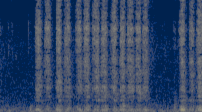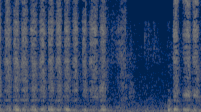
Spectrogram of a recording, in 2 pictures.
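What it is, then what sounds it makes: Colored pencil shading on a paper sheet. A dark red wooden colored pencil rubs and scratches across a flat white paper mandala coloring sheet while shading petals. Quick back-and-forth strokes come in three bursts with short pauses between, making a bright, dry, raspy scratching with a soft low body and almost no ring after each stroke.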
